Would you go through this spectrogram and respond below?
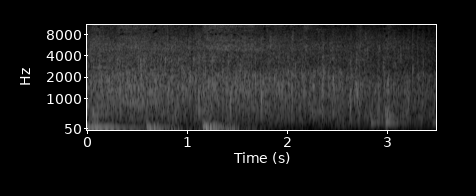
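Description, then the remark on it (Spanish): The audience of the comedy show Hablando Huevadas, at the end of its 'Papelitos del Público' segment, applauds steadily, a dense, even wash of many hands clapping that stays loud throughout, with a few low thumps near the start and no voices standing out. “¡Un fuerte aplauso!”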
